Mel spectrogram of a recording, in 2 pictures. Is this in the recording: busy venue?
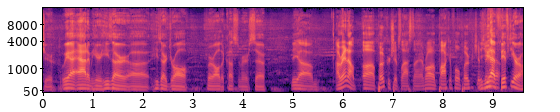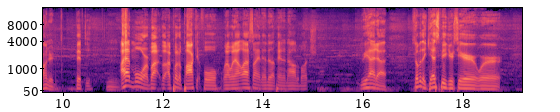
yes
